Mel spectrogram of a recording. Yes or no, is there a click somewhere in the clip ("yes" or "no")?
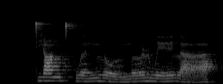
no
